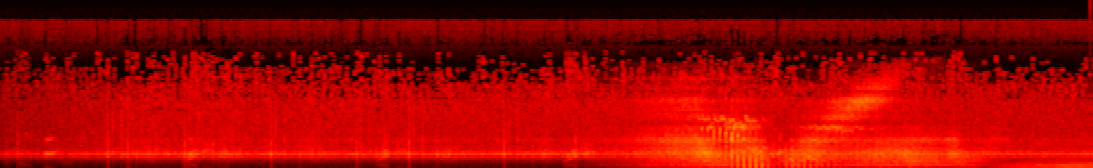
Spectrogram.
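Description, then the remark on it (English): A search party's radio hisses and crackles with static, a steady whine running under scattered clicks, then a sweeping surge of interference swells before ending in warbling, distorted noise. “David's radio crackled to life with interference.”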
